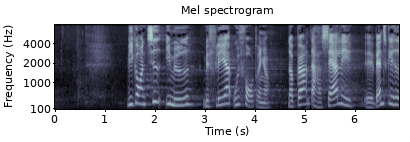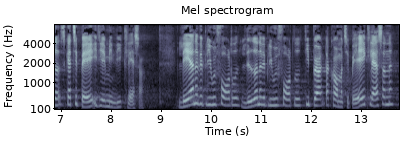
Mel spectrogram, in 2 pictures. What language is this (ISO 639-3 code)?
dan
